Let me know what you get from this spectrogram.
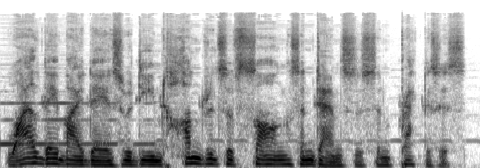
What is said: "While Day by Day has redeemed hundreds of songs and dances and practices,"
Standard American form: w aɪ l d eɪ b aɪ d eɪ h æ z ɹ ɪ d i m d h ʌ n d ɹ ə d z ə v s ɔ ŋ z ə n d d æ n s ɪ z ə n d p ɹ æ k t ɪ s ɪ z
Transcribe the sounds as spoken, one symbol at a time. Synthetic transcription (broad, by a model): w aɪ l d eɪ b aɪ d eɪ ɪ z ɹ ɪ d i m d h ʌ n d ɹ ə d z ə v s ɔ ŋ z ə n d d æ n s ɪ z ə n p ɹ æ k t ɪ s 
